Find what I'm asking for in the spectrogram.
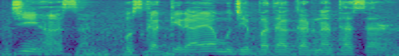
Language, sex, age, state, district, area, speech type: Urdu, male, 18-30, Delhi, Central Delhi, urban, spontaneous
